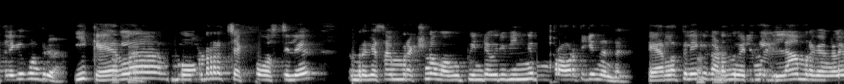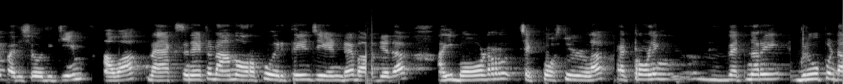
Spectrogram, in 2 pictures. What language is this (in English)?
Malayalam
